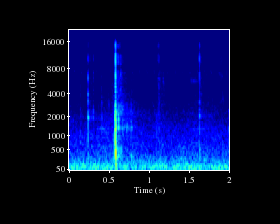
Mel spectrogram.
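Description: A pickleball paddle striking the ball on the serve: one sharp pop about half a second in, with a fainter tap just before it.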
